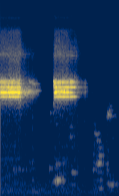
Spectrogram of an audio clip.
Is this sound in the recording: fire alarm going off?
yes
